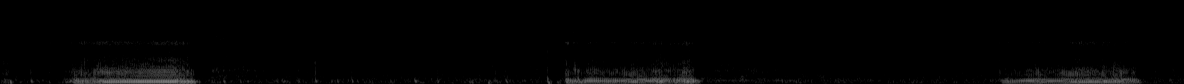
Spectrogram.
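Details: Sleeping English Bulldog snoring indoors, possibly dreaming: three low, rough rasping snores about four seconds apart, each lasting roughly one second, with quiet breathing between.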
